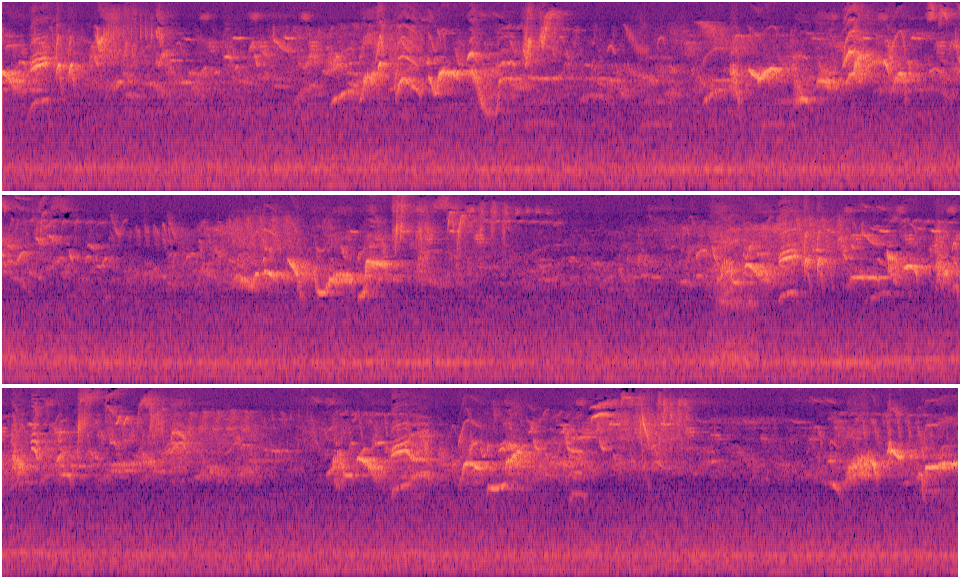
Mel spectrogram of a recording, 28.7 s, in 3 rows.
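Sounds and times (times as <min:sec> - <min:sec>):
common blackbird song: 0:00.0 - 0:28.7
low background hum: 0:00.0 - 0:28.7
other birds chirping: 0:16.1 - 0:18.0.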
